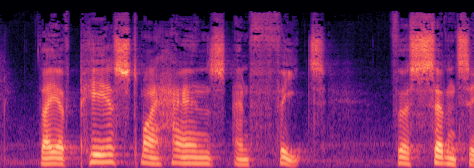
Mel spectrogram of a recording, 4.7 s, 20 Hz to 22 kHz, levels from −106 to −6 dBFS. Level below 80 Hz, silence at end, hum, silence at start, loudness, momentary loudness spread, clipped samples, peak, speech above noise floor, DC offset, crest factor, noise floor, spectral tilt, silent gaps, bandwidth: -68 dBFS; 0 s; none; 0.4 s; -23 LUFS; 13 LU; under 0.1%; -4 dBFS; 33 dB; under 0.1%; 20 dB; -56 dBFS; -3 dB/octave; none; 16.5 kHz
